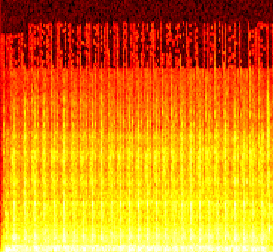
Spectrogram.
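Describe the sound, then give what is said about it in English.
A Baby Lock Enlighten serger stitches with decorative thread at a moderate speed, a faint, steady, rapid mechanical whirring with an even, fast pulsing rhythm. “My machine's not moving quite as fast because it's taking more stitches, okay?”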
